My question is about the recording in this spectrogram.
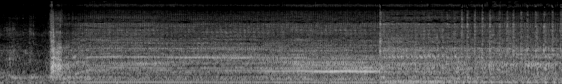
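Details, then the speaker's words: Bike Bug trike engine reinstalled after exhaust gasket and fuel primer bulb replacement, test ride; engine dies with drive wheel engaged and front tire back-drives the one-way clutch, harsh metal-on-metal rattle as it freewheels, hideous but normal. "Yeah, I know that noise is hideous, but it's actually normal. Kind of. There's a one-way clutch inside, and when the engine dies when the drive wheel is engaged, the front tire turns it the opposite direction. So, it freewheels, but it's metal tabs on metal."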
